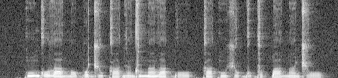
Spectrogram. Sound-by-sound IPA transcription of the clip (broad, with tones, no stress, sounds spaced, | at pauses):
k ũ˦ ɡ o˦ l a˦˨ n ɔ˨˦ b ɔ˦ d͡ʒ u˧ k a˧ ɡ ɛ̃˧ d i˦ n ã˦ l a˦ ɡ͡b o˧ | k a˧ k ũ˨ ʃ o˨˦ ɡ u˦˨ ɡ ɛ˨˦ k͡p a˧ n ã˦ d͡ʒ o˧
